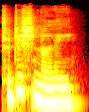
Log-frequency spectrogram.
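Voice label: "traditionally", British English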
